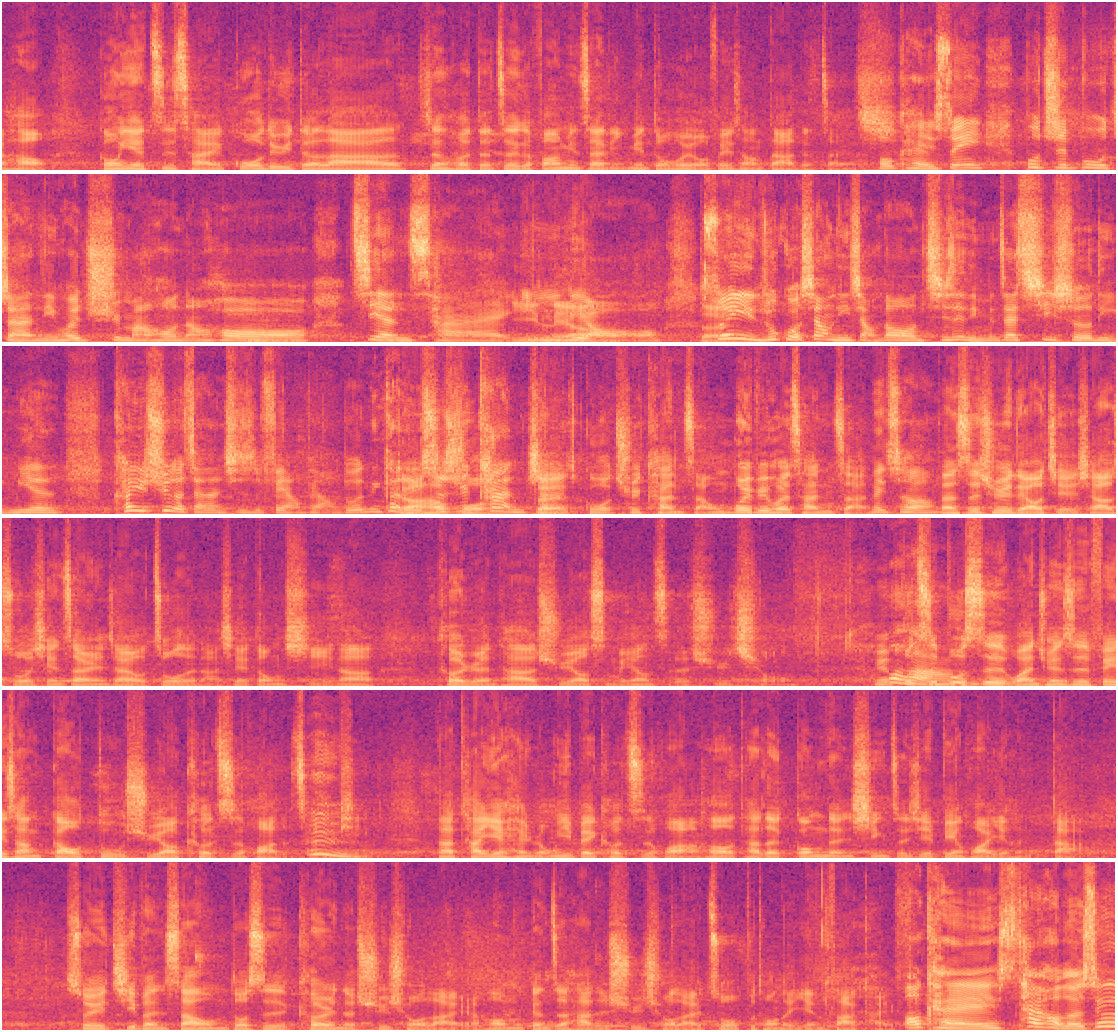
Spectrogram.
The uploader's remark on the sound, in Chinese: 2021 Medical TW特別企劃 Live Podcast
